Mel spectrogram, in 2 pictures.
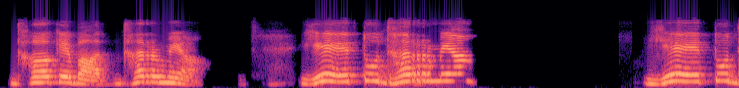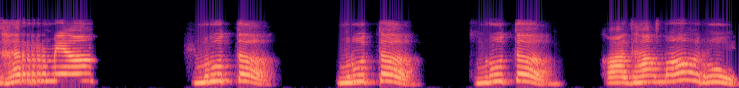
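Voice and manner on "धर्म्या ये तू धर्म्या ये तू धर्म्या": धर्म्या with the र before म्या clearly sounded; careful pronunciation. Shown as a demonstration. Teacher modelling धर्म्या for devotees, slow and clear. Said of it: "रफार वाला र बोला जाएगा".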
